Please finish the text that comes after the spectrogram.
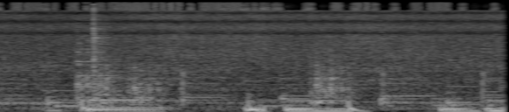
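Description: Salted bombil (Bombay duck) fish frying in hot oil with garam masala, a steady sizzle broken by spoon scrapes and stirring knocks in the pan, with no talking.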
